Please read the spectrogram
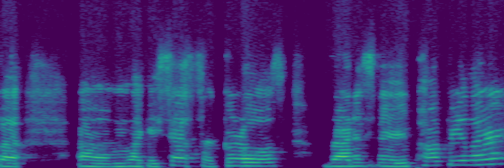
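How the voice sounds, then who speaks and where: A woman talks at a moderate pace in a fairly high pitch. The sound is dry and close, with no echo. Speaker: interpreter. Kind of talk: interpreting. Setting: video call. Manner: hesitant, many fillers; louder than before.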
